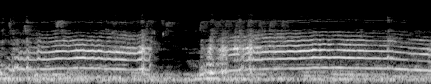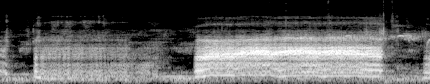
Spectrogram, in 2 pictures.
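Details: Mating domestic cats, pairing many times over a long spell, utter two long wavering yowls, then a rougher noisy wail and a sudden loud harsh scream lasting nearly two seconds.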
